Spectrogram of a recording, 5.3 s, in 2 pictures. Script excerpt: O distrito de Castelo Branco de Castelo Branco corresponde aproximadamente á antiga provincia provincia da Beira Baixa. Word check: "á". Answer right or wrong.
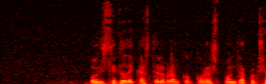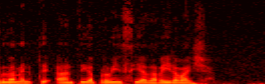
right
